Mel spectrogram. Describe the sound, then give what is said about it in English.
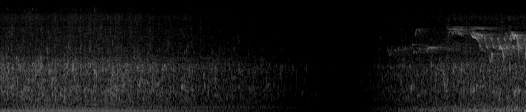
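Steady trickling, running water from melted ice fills the scene, fades into a brief silence, then returns with faint birds chirping high above the flow. “But where's the ice monster? Look! It's just water now.”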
